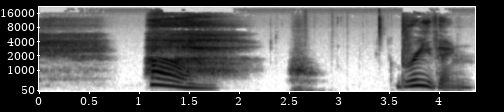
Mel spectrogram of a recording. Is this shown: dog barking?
no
